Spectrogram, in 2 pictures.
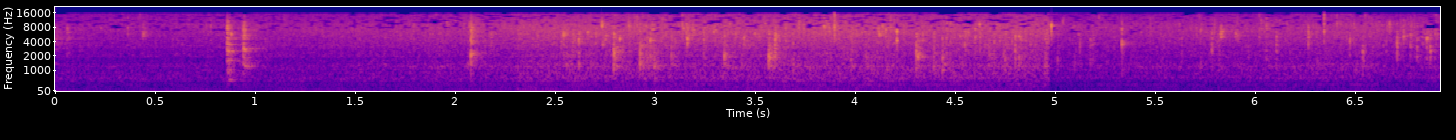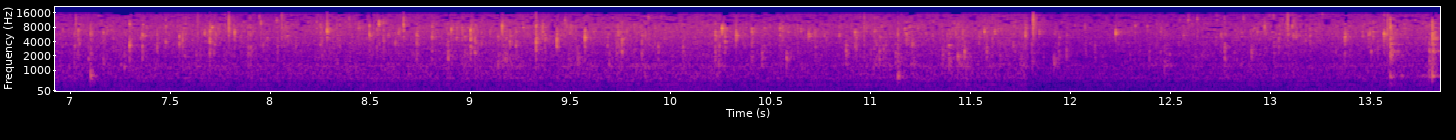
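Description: Batter-coated banana pieces deep-frying in shallow hot oil, a dense crackling sizzle, with a few sharp clicks in the first couple of seconds. The sizzle grows louder as more pieces go into the oil, then settles a little lower about five seconds in.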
